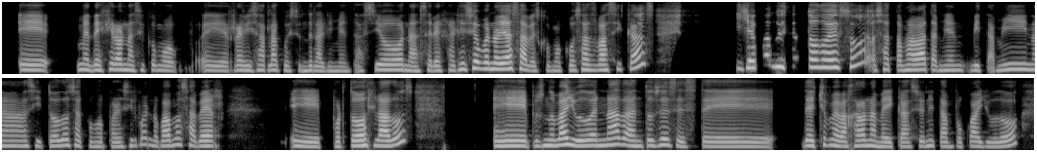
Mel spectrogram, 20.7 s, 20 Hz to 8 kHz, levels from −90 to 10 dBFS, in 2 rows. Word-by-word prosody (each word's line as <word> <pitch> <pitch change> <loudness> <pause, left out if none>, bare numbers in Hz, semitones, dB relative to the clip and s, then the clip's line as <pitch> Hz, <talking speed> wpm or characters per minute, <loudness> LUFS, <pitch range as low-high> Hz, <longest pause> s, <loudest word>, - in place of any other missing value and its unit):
Eh, 205 -3 +1 0.3
me 220 -1 0
dijeron 215 +1 +1
así 200 0 -6
como, 185 -3 -5 0.2
eh, 185 -2 -4
revisar 195 +1 -3
la 210 0 0
cuestión 180 -2 -8
de 190 - -4
la 175 - -2
alimentación, 175 +5 -2
hacer 175 +2 -3
ejercicio, 210 +8 0
bueno, 250 -2 +4
ya 245 +2 +8
sabes, 210 -9 +1
como 180 -1 -9
cosas 200 +2 -1
básicas. 235 - 0 0.8
Y 250 - -4
ya 290 +2 +6
cuando 410 -2 +1
hice 320 - +1
todo 315 -1 +5
eso 310 +3 +4 0.2
o - - -3
sea, 230 - -3
tomaba 210 +2 +2
también 200 -1 -4
vitaminas 210 +1 -2
y 195 - -5
todo, 210 +4 -1
o - - -1
sea, 225 -2 -4
como 185 -2 -7
para 180 -1 -6
decir, 200 +4 -7
bueno, 245 -6 -6
vamos 240 +4 0
a 215 - +1
ver 205 0 +2 0.7
eh 190 -4 0
por 190 -1 -4
todos 215 +2 +4
lados, 225 - +4 0.8
eh, 210 +1 +4
pues, 205 +1 -5
no 225 0 +4
me 245 - +6
ayudó 225 -4 +5
en 225 +1 +2
nada. 250 -2 +4
Entonces, 220 +3 -1
este, 185 -1 -2 0.2
de 220 - +1
hecho, 215 +4 -2
me 230 -3 +1
bajaron 215 +3 +2
la 220 - +2
medicación 180 +2 -2
y - - -5
tampoco 185 0 -5
ayudó. 190 - -2
210 Hz, 185 wpm, -23 LUFS, 185-225 Hz, 0.8 s, ya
